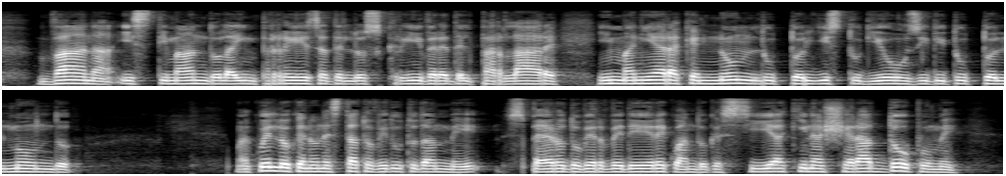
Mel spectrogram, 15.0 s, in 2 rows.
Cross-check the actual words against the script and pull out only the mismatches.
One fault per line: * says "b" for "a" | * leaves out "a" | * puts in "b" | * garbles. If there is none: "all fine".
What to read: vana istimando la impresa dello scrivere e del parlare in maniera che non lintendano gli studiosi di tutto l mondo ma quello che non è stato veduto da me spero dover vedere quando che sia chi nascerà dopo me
* says "tutto" for "lintendano"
